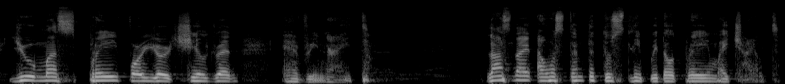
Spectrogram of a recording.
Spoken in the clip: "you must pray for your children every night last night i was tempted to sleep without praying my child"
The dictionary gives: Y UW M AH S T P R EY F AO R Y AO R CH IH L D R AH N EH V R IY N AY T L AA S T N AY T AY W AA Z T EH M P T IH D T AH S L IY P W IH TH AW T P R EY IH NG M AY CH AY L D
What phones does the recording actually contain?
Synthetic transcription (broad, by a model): Y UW M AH S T P R EY F AO R Y AO R CH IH L D R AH N EH V R IY N AY T L AA S T N AY T AY W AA S T EH M P T IH D T AH S L IY P W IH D AW T P R EY IH NG M AY CH AY L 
